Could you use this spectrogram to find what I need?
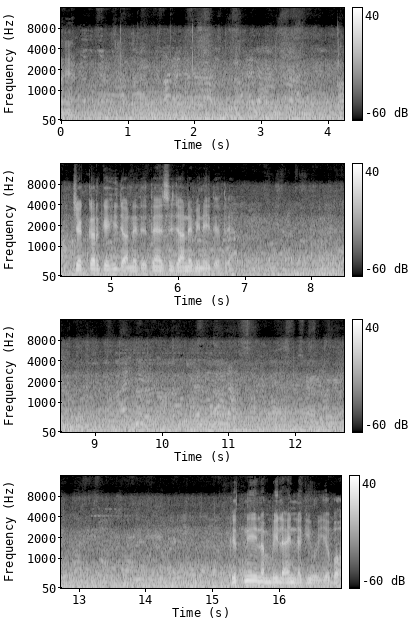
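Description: A crowd murmurs outdoors in the distance.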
